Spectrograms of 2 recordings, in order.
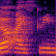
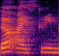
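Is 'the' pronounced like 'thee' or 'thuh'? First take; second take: thuh; thuh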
